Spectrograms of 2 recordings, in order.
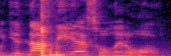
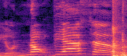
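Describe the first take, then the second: First: It is said in a New York accent. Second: It is said in a British accent.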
